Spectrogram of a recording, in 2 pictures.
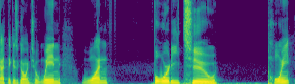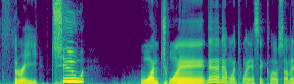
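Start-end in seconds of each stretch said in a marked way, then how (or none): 1.6-10.0 drawn-out suspense; slow dramatic reveal. Acted. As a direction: slowly announce each number. Drawn-out score prediction.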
